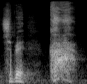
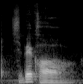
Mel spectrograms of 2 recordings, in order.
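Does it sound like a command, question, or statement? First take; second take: command; statement. First: Said with a sharp, forceful falling tune. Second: Said with a plain, even falling tune. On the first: The listener is being ordered to go home. "이건 명령" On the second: The speaker is informing that someone is going home. "뭔가 전달하는 거. 정보 전달"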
